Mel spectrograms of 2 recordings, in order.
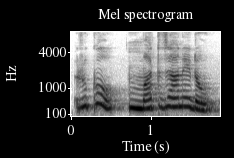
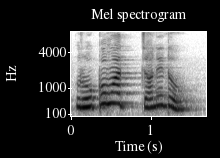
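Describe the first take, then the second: First: The pause comes right after the first word. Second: The pause comes after the second word.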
